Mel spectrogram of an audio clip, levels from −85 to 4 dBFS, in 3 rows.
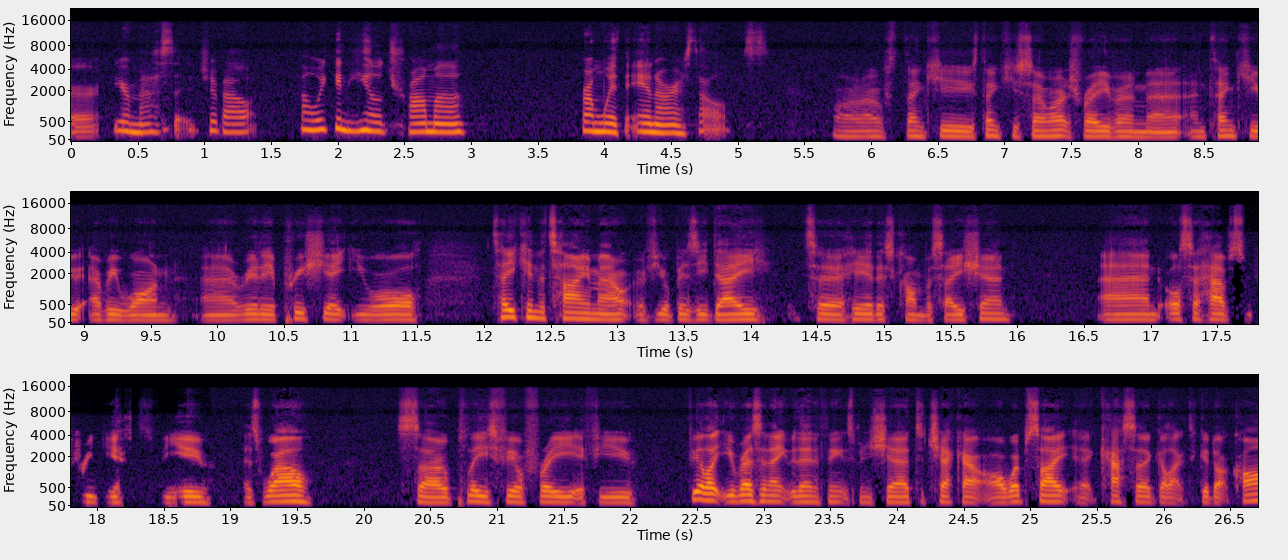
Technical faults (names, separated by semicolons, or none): speech suppressed in double talk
